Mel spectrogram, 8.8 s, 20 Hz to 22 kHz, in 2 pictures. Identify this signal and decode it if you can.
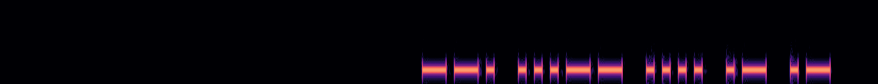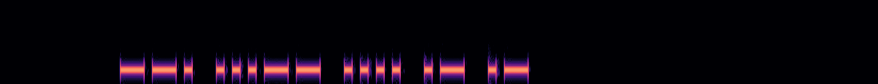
Morse code, heard as a keyed tone, about 30 wpm, 700 Hz. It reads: G3HAA G3HAA
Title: DXCC-100 Call Signs - 5 Characters - Repeated 2x - 30wpm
